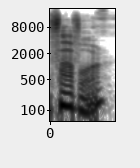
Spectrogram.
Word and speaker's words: Favor: Before it became favore as it's pronounced in German, Shetszine was founded in 1909 in violet the river rin as Germany's first producer of raw pocket watch movements.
